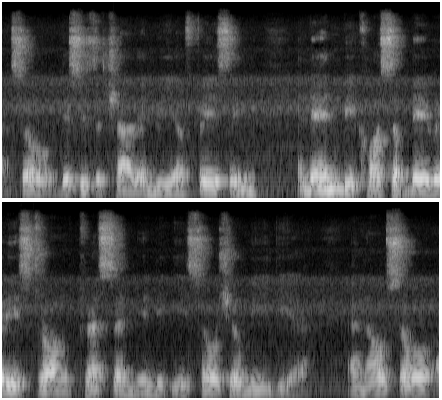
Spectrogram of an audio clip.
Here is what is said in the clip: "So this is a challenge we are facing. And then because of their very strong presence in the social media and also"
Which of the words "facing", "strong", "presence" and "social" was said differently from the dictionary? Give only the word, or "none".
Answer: presence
